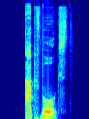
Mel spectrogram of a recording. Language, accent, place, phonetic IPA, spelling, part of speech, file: German, Germany, Berlin, [ˈapˌvoːkst], abwogst, verb, De-abwogst.ogg
- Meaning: second-person singular dependent preterite of abwiegen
